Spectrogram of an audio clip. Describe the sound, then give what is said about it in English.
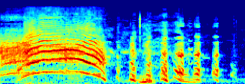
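A parrot gives one loud, drawn-out scream that lasts about a second, with a strained tone that rises and falls. It is followed by a string of short, choppy squawks or babble. “And it just lets out weird screams.”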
